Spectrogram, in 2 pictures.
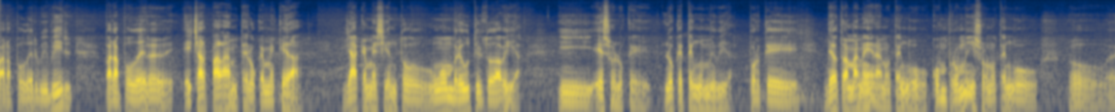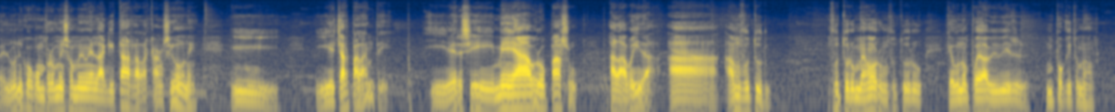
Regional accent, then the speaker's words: Cuba; porque yo amo a Cuba y soy cubano

